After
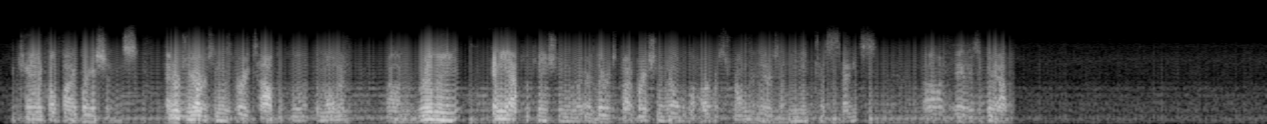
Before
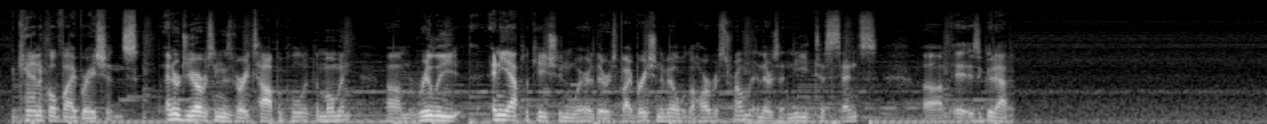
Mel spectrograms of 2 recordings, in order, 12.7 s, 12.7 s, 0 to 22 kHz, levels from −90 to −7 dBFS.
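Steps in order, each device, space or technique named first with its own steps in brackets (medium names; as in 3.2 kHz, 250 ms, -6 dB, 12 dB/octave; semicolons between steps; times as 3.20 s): ring modulator pedal into a guitar cabinet (polarity switched at an audio rate 120 Hz; cabinet simulation 100–4200 Hz, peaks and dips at 230 Hz -6 dB, 350 Hz -8 dB, 1.6 kHz -5 dB); trim +2.5 dB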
